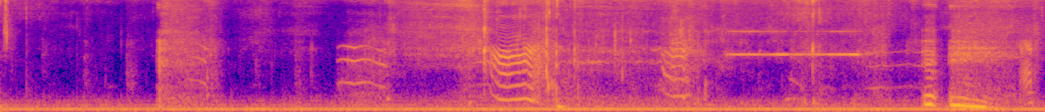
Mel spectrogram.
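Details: Indoors during a litter's labour, a Cane Corso cries in short, wavering whines, a few close together and then a lower squeak near the end, with a constant low hum behind them.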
